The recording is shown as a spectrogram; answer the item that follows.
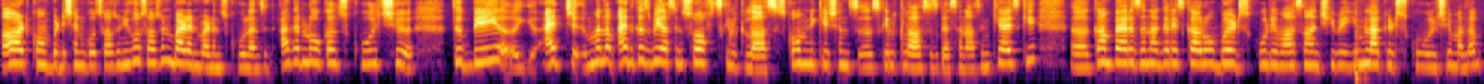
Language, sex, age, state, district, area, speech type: Kashmiri, female, 45-60, Jammu and Kashmir, Ganderbal, rural, spontaneous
